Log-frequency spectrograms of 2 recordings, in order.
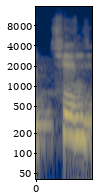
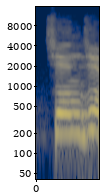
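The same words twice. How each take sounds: First: "चेंज" with the final E silent; correct reading. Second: "चेंजे" with the final E voiced; wrong reading. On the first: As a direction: end "चेंज" on the j, no vowel after it. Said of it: "चेंज इसको बोलना है". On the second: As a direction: say "चेंजे" as chen-je, adding an e. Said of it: "ऐसे पढ़ेंगे तो". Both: Shown as a demonstration.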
